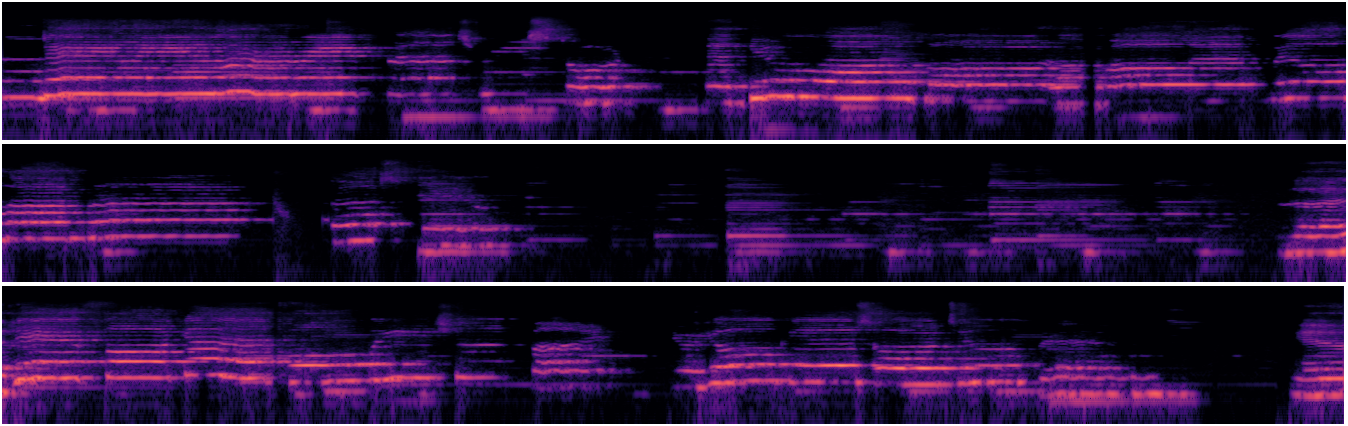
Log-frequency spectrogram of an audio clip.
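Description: A woman singing a hymn, phrase by phrase with short breaths between lines; the singing thins and softens in the middle and comes back fuller near the end.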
